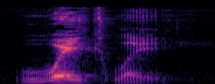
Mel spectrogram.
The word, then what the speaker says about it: weekly: ね、 k と l の間に u が入ってませんので、 weekly でありません。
